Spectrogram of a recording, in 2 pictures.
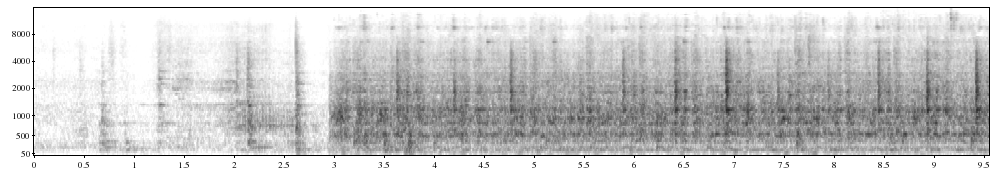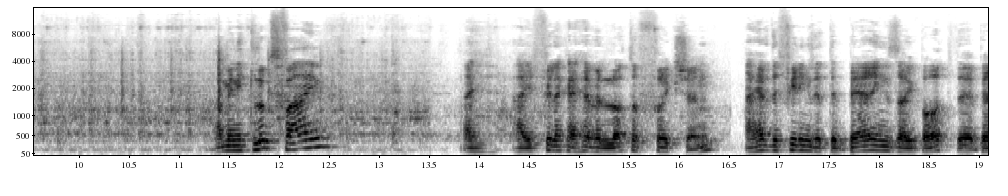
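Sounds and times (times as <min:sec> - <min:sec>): lathe mechanism rattling hum: 0:02.0 - 0:16.5.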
